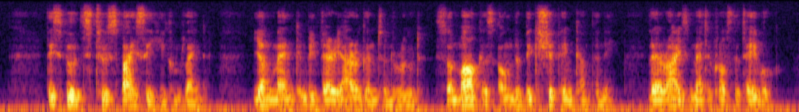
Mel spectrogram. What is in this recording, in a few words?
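male, live recording, 250 ms, 1 m; SiSEC11; underdetermined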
